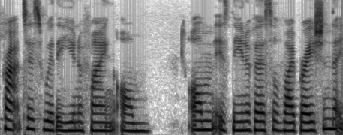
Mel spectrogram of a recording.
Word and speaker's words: Om: Om is the universal vibration that in yoga we believe connects everybody to everything. Pronunciation is Aum.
